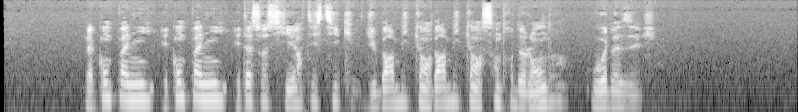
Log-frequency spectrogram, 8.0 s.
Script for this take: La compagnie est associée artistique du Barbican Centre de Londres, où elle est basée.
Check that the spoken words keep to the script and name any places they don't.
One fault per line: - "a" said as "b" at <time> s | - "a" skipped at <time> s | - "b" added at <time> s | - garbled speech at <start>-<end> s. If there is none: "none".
- "compagnie est" added at 1.7 s
- "Barbican" added at 4.3 s
- "elle" skipped at 6.0 s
